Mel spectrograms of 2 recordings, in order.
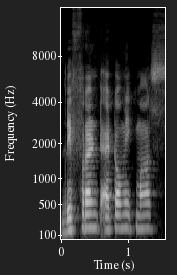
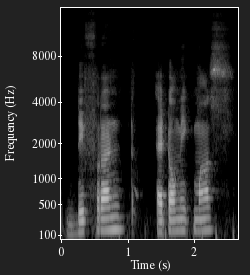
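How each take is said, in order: First: Said in the usual way. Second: Very slow, broken up for note-taking; dictation pace. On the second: Real, not acted. Teacher repeating a definition for note-takers, slow dictation. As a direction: pause after the first word, measured.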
